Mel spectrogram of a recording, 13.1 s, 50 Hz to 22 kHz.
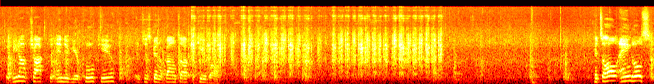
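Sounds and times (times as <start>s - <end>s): flint scraping: 3.6s - 10.0s.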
